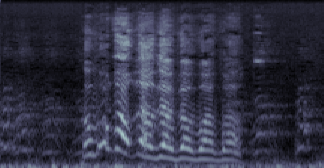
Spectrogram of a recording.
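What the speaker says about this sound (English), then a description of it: "That's another set of dogs that we love so much." Several dogs yelp and bark in a close, excited burst lasting about a second, with a person exclaiming over them and a faint bark trailing after; the setting is a garden in New Orleans's Garden District.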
